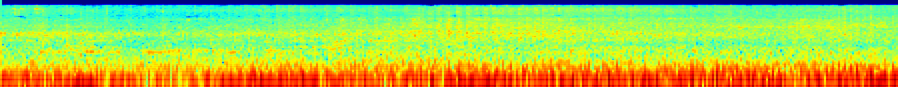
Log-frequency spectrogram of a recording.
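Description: Busy town-street ambience: a steady low rumble from a motorcycle engine passing close by, with people's voices talking in the background.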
